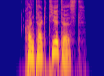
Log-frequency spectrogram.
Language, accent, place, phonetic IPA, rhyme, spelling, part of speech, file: German, Germany, Berlin, [kɔntakˈtiːɐ̯təst], -iːɐ̯təst, kontaktiertest, verb, De-kontaktiertest.ogg
- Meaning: inflection of kontaktieren: 1. second-person singular preterite 2. second-person singular subjunctive II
